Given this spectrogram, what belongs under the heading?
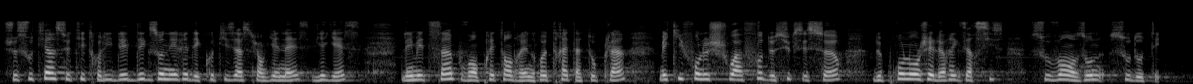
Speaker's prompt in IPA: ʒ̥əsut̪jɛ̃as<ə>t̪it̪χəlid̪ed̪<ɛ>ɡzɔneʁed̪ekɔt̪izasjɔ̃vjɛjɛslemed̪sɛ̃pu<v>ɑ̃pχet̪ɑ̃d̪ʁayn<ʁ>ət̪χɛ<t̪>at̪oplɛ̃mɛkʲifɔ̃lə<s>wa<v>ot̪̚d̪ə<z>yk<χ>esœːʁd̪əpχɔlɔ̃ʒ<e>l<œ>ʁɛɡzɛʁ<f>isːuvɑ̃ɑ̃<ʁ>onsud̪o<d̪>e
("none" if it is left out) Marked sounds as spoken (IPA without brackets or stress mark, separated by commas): ə, ɛ, v, ʁ, t̪, ʃ, f, s, s, e, œ, s, z, t̪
